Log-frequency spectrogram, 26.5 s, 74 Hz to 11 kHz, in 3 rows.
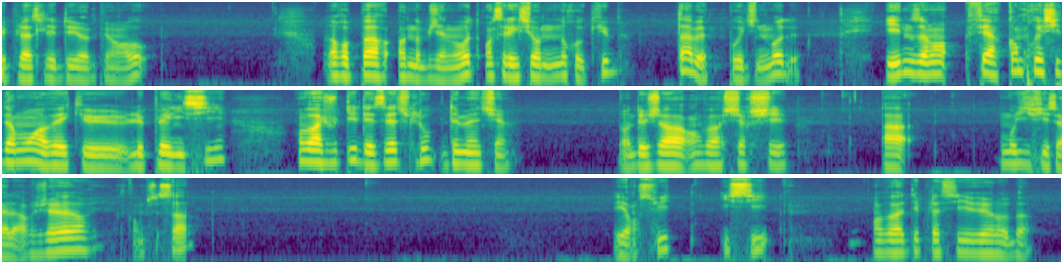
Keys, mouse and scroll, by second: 1.5 Tab, 4.5 right click, 5.4 Tab, 7.0 scroll down 1, 7.1-8.9 middle drag, 8.9 KP_3, 10.3 scroll up 1, 10.7 z, 11.4-14.4 drag, 15.5 right click, 16.1 right click, 16.4 b, 17.8-20.8 drag, 20.8 z, 22.1 z, 22.8 right click, 23.1 b, 24.4 z, 25.0-26.4 drag.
